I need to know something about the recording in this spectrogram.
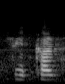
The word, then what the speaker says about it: Siefkas: I'm thrilled to share my story with you and your listeners, and kudos to being spot on the last name pronunciation. Siefkas is correct.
